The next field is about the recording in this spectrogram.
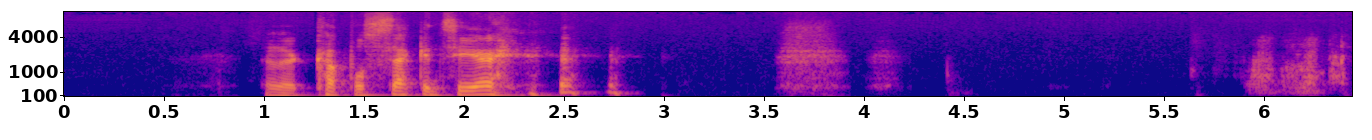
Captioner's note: chuckles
